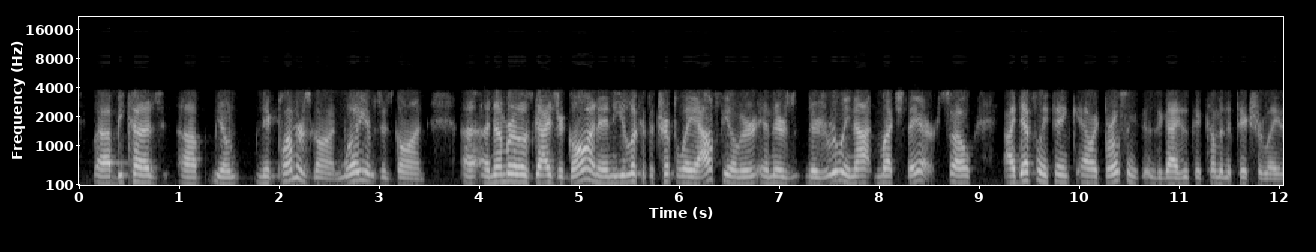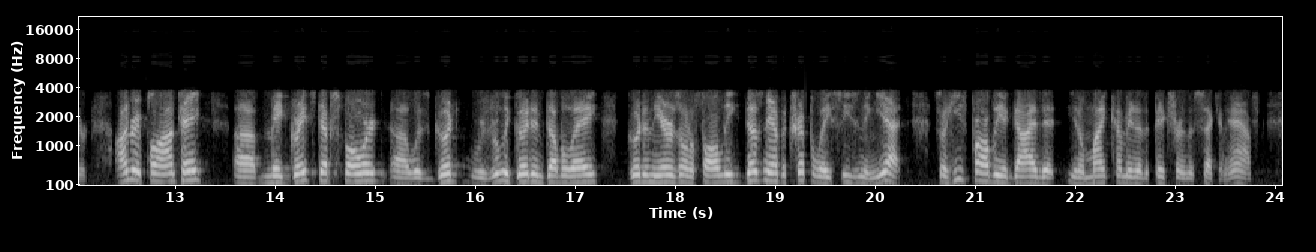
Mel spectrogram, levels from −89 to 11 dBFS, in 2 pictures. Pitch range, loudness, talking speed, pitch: 145-180 Hz, -20 LUFS, 235 wpm, 160 Hz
